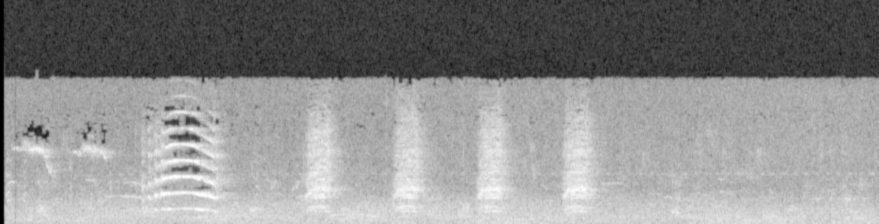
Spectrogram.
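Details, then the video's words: A Limpkin gives four loud, harsh wailing cries about a second apart, after thin high whistles from other birds, over a steady roar of wind or traffic. "Caraú voz/Limpkin voice"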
